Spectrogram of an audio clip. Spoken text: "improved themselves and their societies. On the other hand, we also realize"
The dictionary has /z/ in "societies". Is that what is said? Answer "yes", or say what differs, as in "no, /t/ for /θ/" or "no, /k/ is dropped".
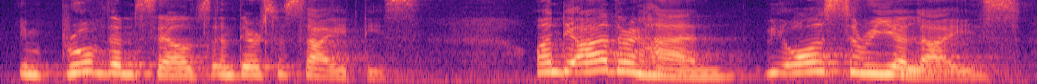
no, /s/ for /z/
